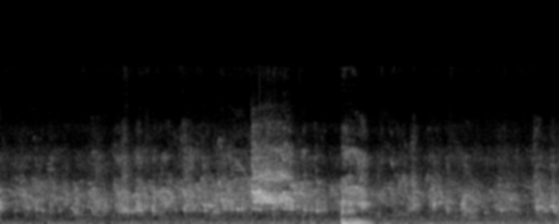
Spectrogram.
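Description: A flock of young kampung chickens, about eight weeks old, peeping and squawking as they feed, with one loud squawk about halfway through and a call that falls steeply in pitch just after it.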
